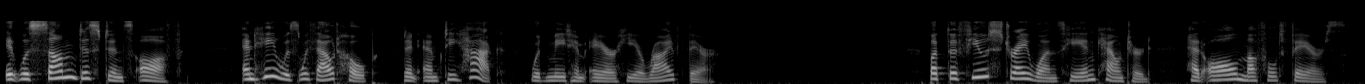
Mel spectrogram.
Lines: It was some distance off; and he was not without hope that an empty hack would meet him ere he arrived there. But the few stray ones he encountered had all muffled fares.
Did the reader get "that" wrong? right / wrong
wrong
